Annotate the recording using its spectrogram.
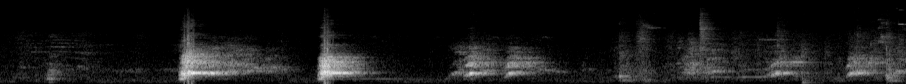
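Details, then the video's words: Confused newborn Siberian Husky puppies let out two strong yelps, then a string of quieter squeaky whimpers and short rising whines, irregularly spaced and fading toward the end. "Confused Cute Husky Puppies"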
